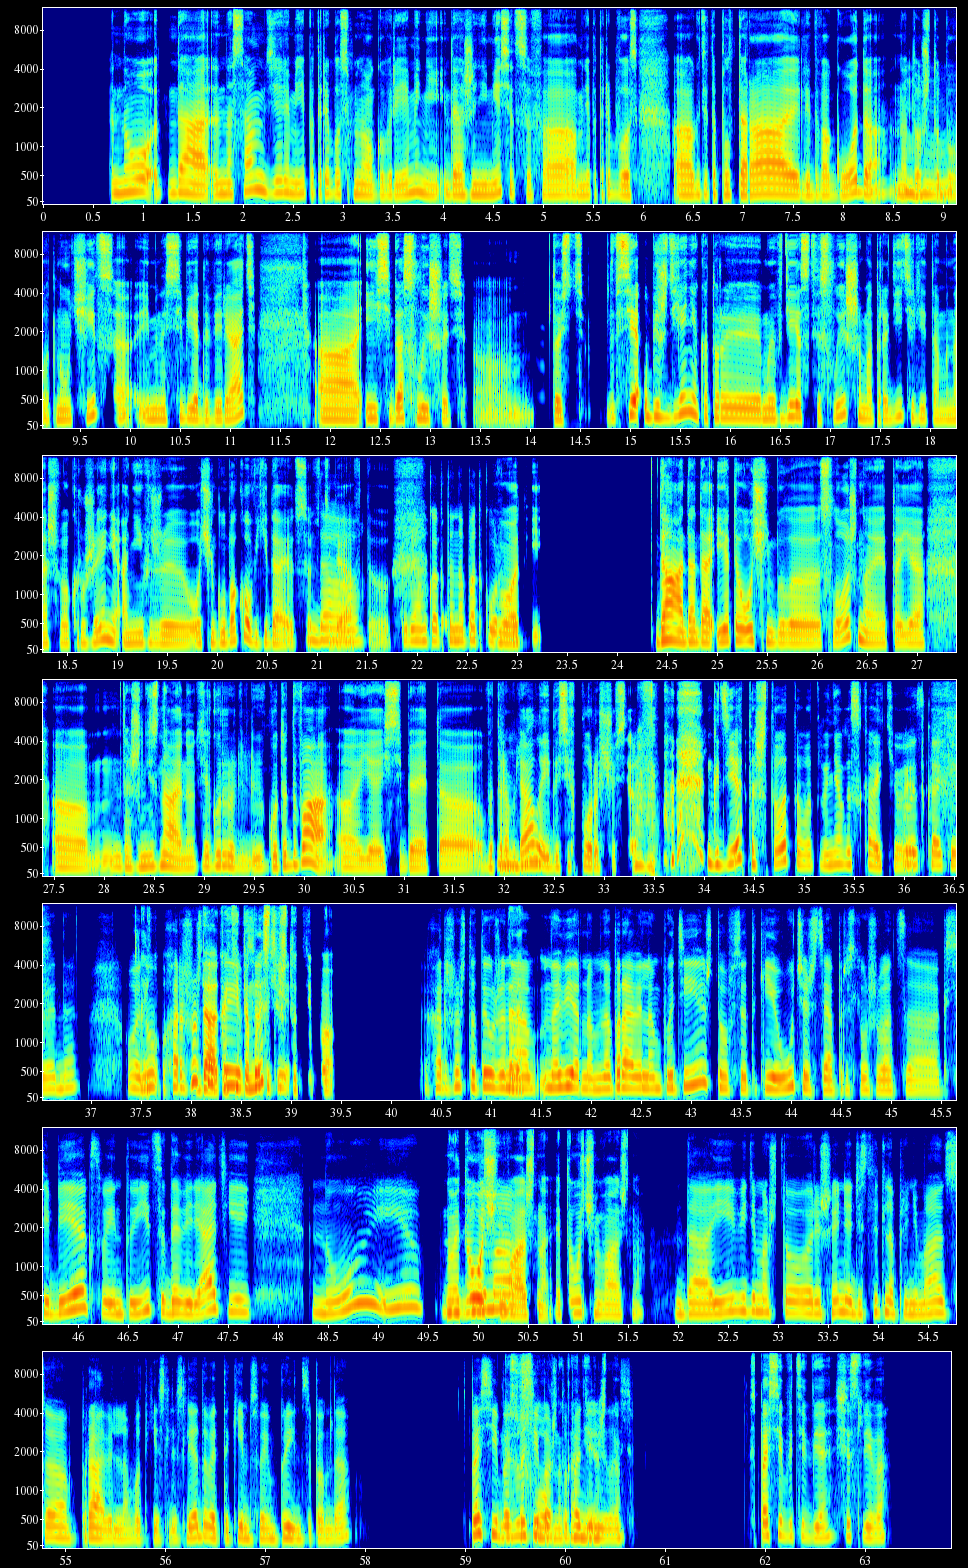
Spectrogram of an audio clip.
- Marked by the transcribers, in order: chuckle; other noise; tapping
- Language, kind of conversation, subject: Russian, podcast, Как научиться доверять себе при важных решениях?
- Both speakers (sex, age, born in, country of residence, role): female, 40-44, Russia, Portugal, guest; female, 40-44, Ukraine, United States, host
